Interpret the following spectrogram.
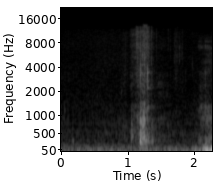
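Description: Near silence with one brief handling noise about a second in, as things are moved while rummaging under a table for a water bottle.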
